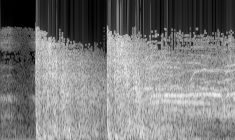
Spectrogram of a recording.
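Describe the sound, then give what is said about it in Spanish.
Gunfire in a shootout between rebels and armed men: two sharp, very loud blasts set off dense, sustained crackling noise that stays loud to the end. “Los rebeldes y los hombres de Walter se disparan sin piedad.”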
